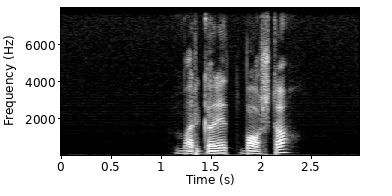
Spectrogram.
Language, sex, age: Norwegian, male, 31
